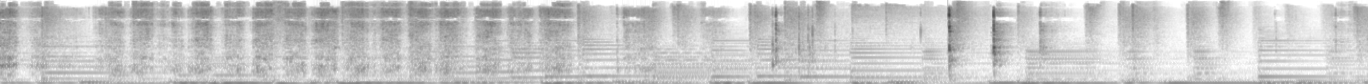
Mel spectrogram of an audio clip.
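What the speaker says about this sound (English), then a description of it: "Meanwhile, grate daikon radish." Daikon radish is rubbed briskly against a grater, making rapid rhythmic rasping strokes close by, with no talk.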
